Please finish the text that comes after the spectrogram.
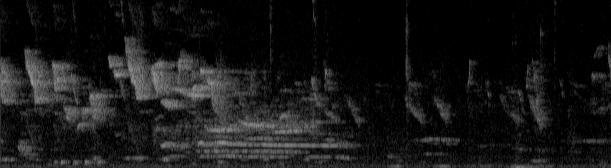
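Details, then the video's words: Jongkangan singing vigorously while perched on top of its cage: a busy, chattering jumble of high squeaky notes and whistles, with a stretch of steady buzzy harmonic notes, fading into sparse chirps near the end. "Jongkangan Gacor Di atas Sangkar"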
